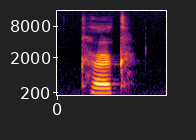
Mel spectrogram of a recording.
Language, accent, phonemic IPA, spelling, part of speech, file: English, General American, /kɜɹk/, kirk, noun, En-us-kirk.ogg
- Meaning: A church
